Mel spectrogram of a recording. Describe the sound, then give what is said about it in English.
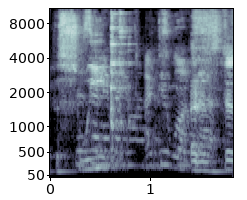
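Cutlery clinks lightly as Hillel sandwiches of matzah and horoset are eaten, with small scattered metallic taps sitting under people talking. “And that is the sound of Hillel sandwiches being consumed, dear listener.”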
